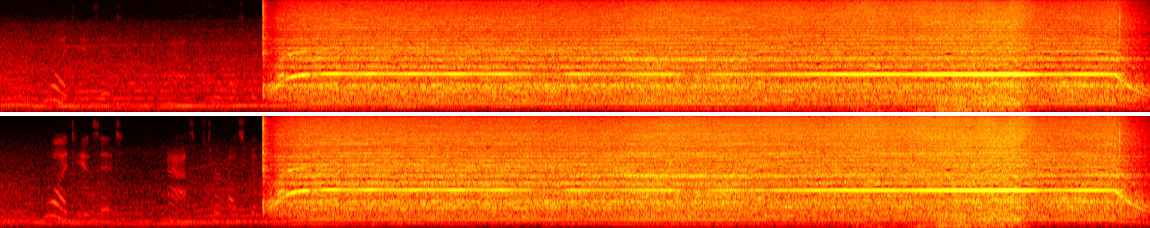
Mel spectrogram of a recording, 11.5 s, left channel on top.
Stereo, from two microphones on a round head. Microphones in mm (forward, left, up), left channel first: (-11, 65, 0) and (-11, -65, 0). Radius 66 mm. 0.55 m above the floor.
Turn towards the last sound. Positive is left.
turn(degrees=-20)  # may be behind; listen again after turning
